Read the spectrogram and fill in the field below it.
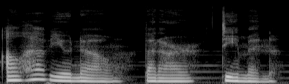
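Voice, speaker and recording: Demon duchess , voiced by a woman: haughty, sadistic banquet hostess for ASMR roleplay; dark mellow tone, very unhurried, breathy whispers, formal and teasing. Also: deep voice. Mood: haughty menace. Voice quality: breathy, often dropping into whisper. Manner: slow, formal, imperious, menacing teasing. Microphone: close binaural microphone. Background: soft piano music.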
